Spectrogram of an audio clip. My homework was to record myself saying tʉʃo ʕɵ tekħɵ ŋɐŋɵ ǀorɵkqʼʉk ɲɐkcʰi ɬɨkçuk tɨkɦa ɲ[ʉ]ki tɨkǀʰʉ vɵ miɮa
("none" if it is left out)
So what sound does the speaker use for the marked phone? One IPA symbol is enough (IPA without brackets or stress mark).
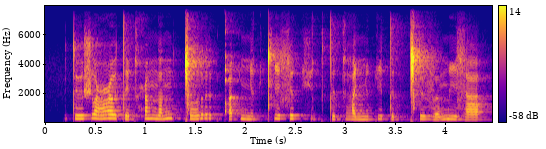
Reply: ʉ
